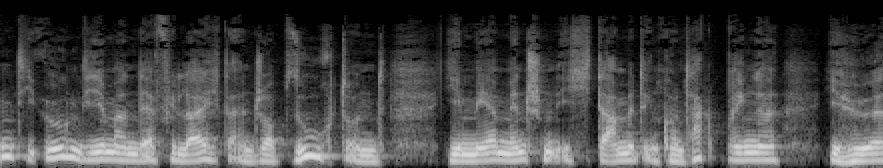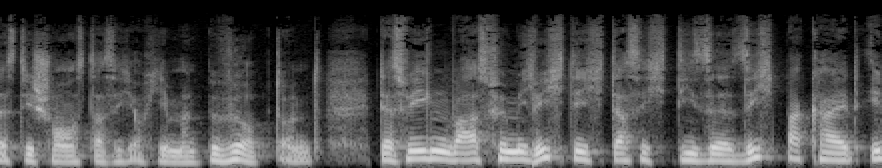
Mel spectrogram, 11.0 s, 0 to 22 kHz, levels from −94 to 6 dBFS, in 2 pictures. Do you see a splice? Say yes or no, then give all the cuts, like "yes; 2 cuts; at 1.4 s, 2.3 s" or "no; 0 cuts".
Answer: yes; 1 cut; at 8.8 s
